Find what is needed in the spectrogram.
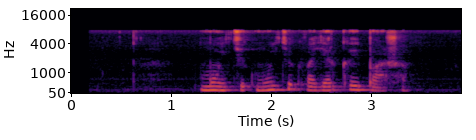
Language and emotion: Russian, neutral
